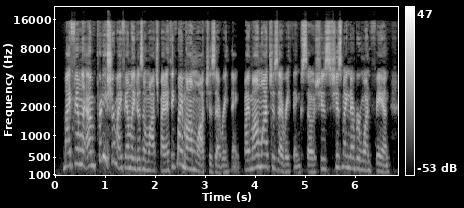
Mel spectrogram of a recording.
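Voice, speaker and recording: Over noticeable background noise, a woman talks at a very fast pace and a high pitch, with very wide pitch swings and very even loudness. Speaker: talk show host. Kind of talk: interview.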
